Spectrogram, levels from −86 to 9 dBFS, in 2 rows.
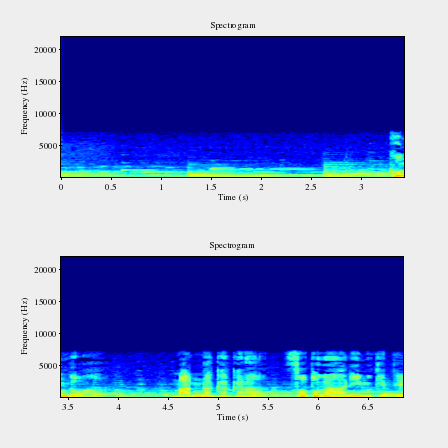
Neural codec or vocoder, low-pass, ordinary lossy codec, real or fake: none; 7.2 kHz; none; real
